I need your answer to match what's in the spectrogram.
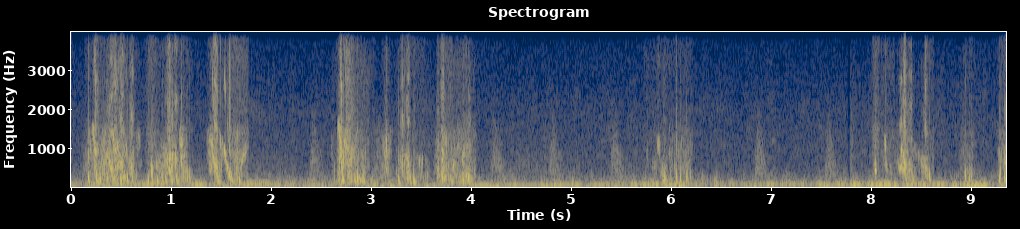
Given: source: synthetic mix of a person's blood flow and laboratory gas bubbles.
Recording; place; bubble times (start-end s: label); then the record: Doppler ultrasound of blood flow; subclavian vein
0.14-0.72 s: bubbles
0.74-1.23 s: bubbles
1.35-1.78 s: bubbles
2.60-3.05 s: bubbles
3.10-3.60 s: bubbles
3.65-4.06 s: bubbles
5.73-6.23 s: bubbles
8.01-8.63 s: bubbles
8.92-9.04 s: bubbles
9.26-9.36 s: bubbles
From the record:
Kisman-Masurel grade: 222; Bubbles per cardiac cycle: several, 3 to 8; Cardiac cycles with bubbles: 10 to 50%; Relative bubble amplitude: moderate (0.250 to 0.450); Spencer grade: 2 (many but less than half of the cardiac periods contain bubble signals, singularly or in groups); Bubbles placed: anywhere in the cardiac cycle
